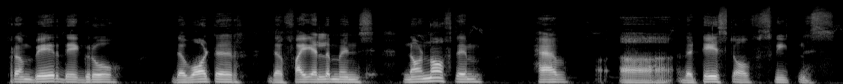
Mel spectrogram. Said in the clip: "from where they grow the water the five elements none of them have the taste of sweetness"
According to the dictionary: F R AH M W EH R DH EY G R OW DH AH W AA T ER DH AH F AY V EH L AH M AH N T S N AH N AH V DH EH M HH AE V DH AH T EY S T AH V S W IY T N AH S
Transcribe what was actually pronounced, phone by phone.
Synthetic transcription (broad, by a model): F R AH M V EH R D EY G R OW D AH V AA T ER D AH F AY EH L AH M AH N T S N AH N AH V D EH M HH AE V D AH T EY S T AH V S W IY T N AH S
